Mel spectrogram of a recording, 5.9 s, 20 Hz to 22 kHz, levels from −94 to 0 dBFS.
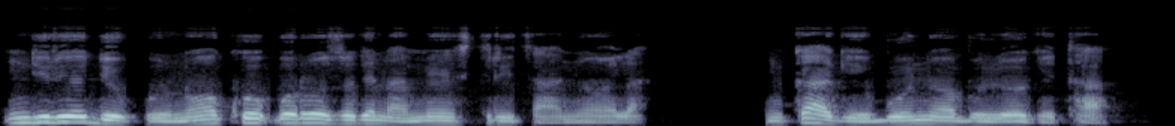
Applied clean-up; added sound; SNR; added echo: none; none; none; none.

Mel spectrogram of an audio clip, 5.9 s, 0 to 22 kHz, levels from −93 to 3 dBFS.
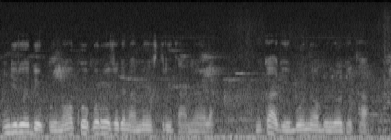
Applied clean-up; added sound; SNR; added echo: none; Insect; 11 dB; none.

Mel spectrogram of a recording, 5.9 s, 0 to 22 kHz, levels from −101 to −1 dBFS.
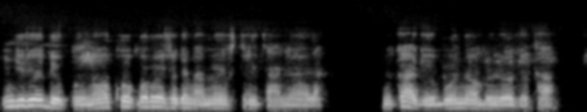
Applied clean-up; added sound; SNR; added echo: neural mask model Resemble Enhance denoiser.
